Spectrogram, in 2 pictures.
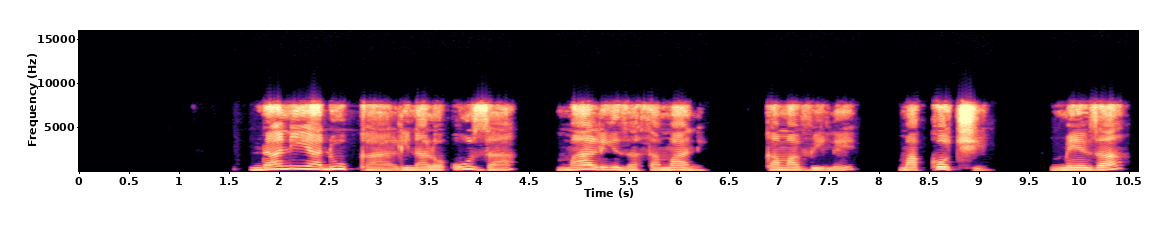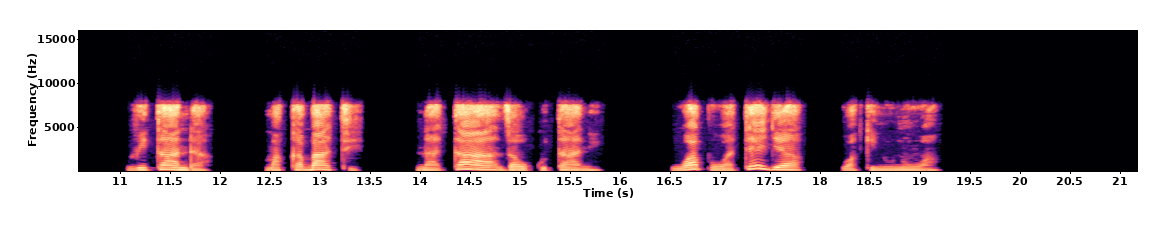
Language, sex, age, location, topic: Swahili, female, 18-24, Dar es Salaam, finance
